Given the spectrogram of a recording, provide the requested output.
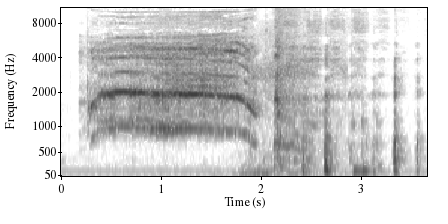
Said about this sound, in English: that's a screaming goat moment right there, buddy.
